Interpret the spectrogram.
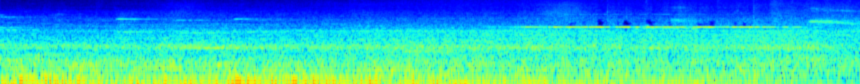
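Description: Passenger train running at a station, a steady loud rumble, with a high-pitched steady squeal for about three seconds starting about five seconds in.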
